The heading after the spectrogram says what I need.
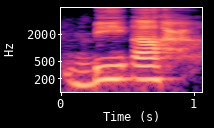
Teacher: huruf ha ni dia satu tempat dengan huruf ain, iaitu di tengah kerongkong ni.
